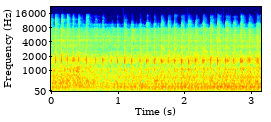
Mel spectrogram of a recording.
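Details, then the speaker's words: Two-stroke weed eater on full choke just after a new replacement carburetor is fitted, throttle opened: pulls on and off unevenly at high throttle with a wavering beat; new carb still needs mixture setting, cause suspected not confirmed. "so we're gonna hit the gas that's normal when you get a new one you need a little bit"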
